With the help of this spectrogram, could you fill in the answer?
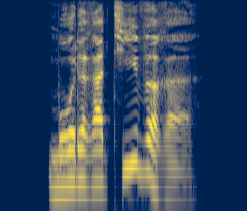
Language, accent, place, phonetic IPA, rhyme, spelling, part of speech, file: German, Germany, Berlin, [modeʁaˈtiːvəʁə], -iːvəʁə, moderativere, adjective, De-moderativere.ogg
- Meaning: inflection of moderativ: 1. strong/mixed nominative/accusative feminine singular comparative degree 2. strong nominative/accusative plural comparative degree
